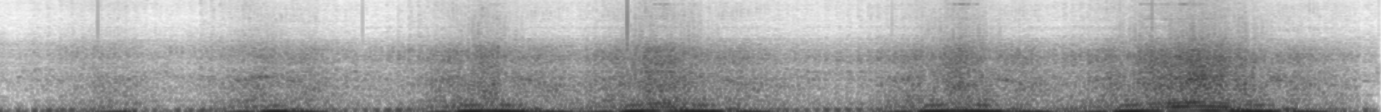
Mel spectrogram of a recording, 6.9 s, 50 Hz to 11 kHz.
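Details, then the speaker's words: 2008 Yamaha Mio Sporty scooter, original belt fitted about six months earlier, stopped moving after noise from CVT: quick revs climb and fall freely with no drive; CVT drive belt snapped into pieces. "saya ini Bible nya putus Jadi ngeri nih sampai putus biasanya Paling retak-retak itu sudah harus kita ganti ini sampai nggak mau jalan sama sekali ya"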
